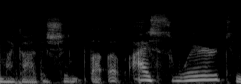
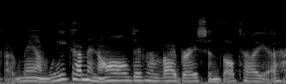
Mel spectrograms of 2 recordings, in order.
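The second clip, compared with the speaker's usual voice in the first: usual speaking voice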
